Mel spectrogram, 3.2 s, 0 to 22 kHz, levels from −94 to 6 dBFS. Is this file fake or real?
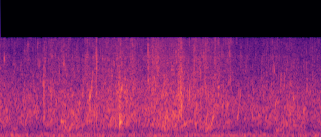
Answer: real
